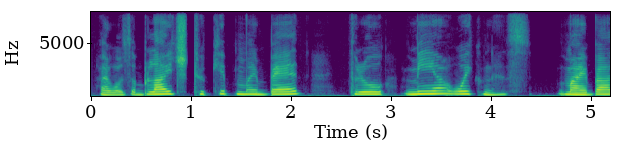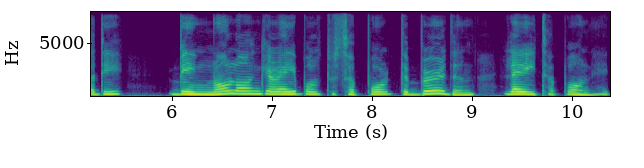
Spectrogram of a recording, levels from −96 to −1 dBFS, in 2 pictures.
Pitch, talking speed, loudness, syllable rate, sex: 220 Hz, 135 wpm, -17 LUFS, 3.9 syllables/s, female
